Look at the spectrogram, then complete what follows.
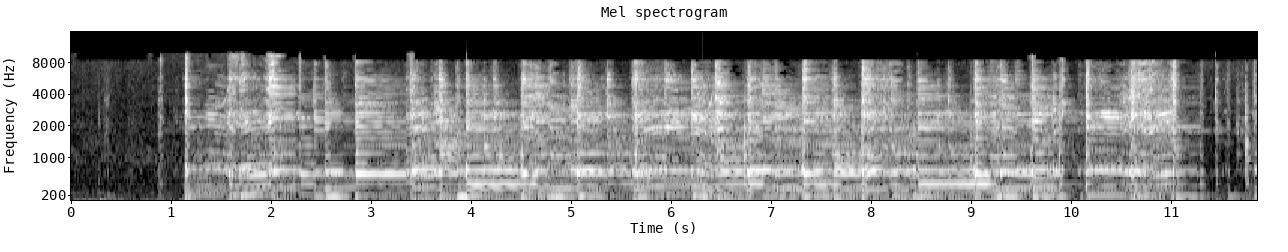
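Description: Gretsch resonator guitar played solo as an instrumental intro, starting about a second in: a busy run of picked notes, several of them bent in pitch.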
